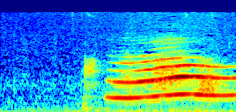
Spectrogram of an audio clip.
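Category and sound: animal, cat meowing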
